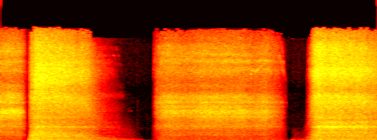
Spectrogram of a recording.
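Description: Someone breathes heavily straight into a microphone: three loud, hissing, gusty breaths, each lasting about a second, separated by short pauses.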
